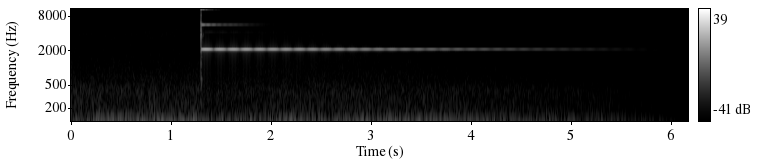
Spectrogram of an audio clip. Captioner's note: chime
